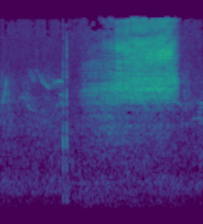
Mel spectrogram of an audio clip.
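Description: A child blowing into a long rocket balloon to inflate it: one breathy hiss of about a second, starting about a second in.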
